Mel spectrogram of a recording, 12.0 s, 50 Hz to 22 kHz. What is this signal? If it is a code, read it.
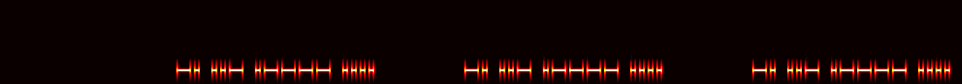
Morse code, heard as a keyed tone, about 22 wpm, 700 Hz. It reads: NU1H NU1H NU1H
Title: USA Call Signs - 4 Characters - Repeated 3x - 22wpm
